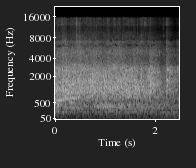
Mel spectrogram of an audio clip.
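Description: Audience applauding: steady clapping that fills the pause in a speech and eases off near the end.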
